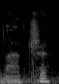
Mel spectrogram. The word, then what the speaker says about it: nata: Pastel de Natas are pretty good. It's actually pronounced Nacha.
